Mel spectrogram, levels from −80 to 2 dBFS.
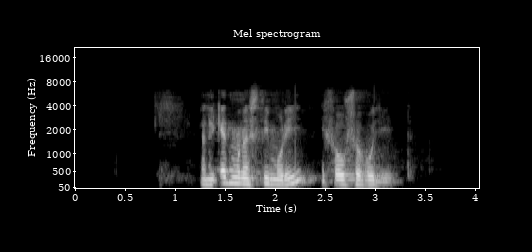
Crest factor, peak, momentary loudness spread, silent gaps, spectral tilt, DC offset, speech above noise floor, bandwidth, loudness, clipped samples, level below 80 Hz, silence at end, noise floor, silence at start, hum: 18 dB; -2 dBFS; 14 LU; none; -8 dB/octave; under 0.1%; 56 dB; 6.6 kHz; -17 LUFS; under 0.1%; -58 dBFS; 0.85 s; -73 dBFS; 1.25 s; none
